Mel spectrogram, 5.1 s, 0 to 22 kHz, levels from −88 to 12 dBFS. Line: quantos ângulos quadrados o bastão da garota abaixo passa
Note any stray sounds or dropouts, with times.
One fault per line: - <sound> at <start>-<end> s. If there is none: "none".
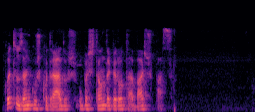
none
